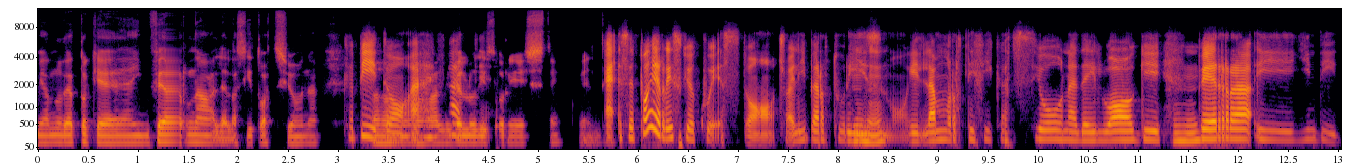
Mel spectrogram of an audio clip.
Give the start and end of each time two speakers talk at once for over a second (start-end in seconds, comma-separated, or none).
3.3-4.5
